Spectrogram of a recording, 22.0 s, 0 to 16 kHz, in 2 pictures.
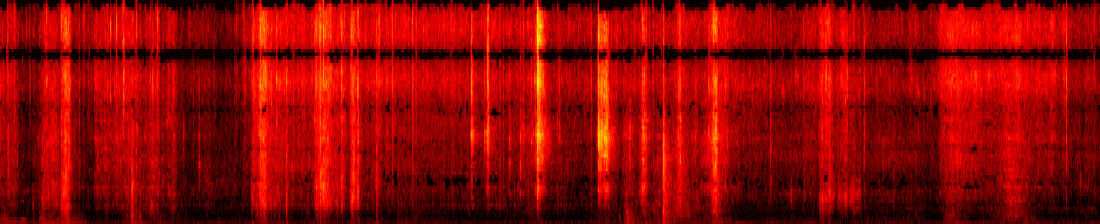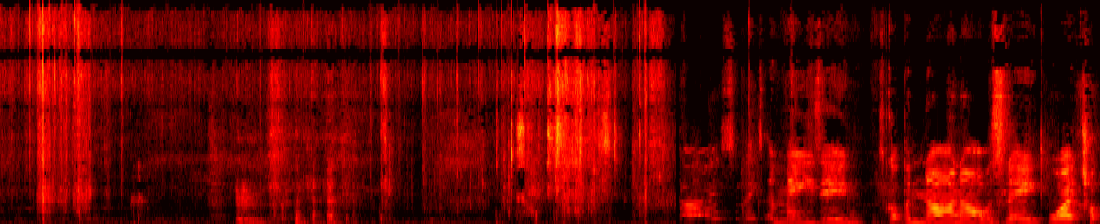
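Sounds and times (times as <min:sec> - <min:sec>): aluminium foil crinkling: 0:00.0 - 0:13.2, 0:13.8 - 0:17.8.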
